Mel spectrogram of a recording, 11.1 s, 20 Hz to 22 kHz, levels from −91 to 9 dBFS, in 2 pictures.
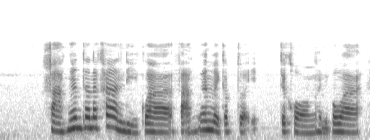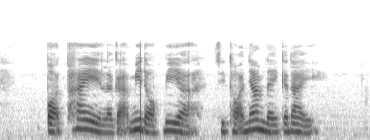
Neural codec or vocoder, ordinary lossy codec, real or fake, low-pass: none; none; real; 7.2 kHz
